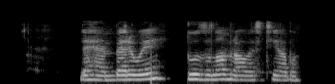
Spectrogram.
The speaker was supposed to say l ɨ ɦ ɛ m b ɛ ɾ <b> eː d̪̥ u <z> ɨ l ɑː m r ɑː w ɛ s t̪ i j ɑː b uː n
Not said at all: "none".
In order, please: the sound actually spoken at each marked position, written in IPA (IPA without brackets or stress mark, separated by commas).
w, z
